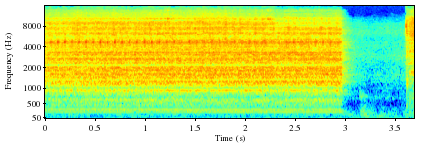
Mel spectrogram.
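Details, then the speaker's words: Ford Focus Mk1 with LPG system: the engine runs with a clear misfire and a steady whirring tone near the belts. The source of the whir is unconfirmed; a bearing is suspected. "yeah there is also another sound it sounds like while the belts there there's some sort of wow it could be a bearing sound from what I've heard"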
